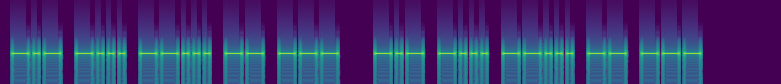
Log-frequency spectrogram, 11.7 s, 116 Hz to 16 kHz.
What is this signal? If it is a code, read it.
Morse code, heard as a keyed tone, about 15 wpm, 700 Hz. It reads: KB7MO KB7MO
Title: USA Call Signs Repeated 2x 15wpm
